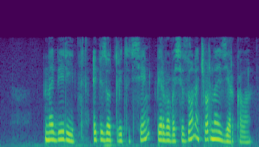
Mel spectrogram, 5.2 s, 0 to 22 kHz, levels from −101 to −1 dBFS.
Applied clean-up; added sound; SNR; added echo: none; none; none; none.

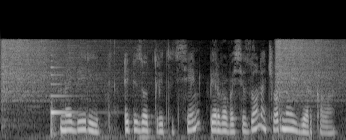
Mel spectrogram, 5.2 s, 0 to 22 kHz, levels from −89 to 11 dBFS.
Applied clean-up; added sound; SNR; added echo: none; Hi-hat + Piano; 6 dB; none.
